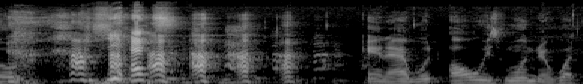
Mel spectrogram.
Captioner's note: all laughing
